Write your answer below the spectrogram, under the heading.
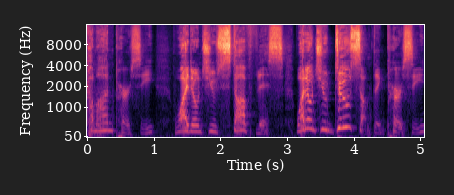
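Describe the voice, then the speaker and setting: A man speaks at a fairly slow pace in a put-on character voice pitched high. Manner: taunting, eerie.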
